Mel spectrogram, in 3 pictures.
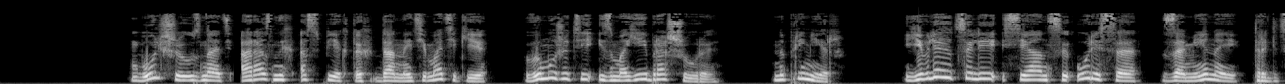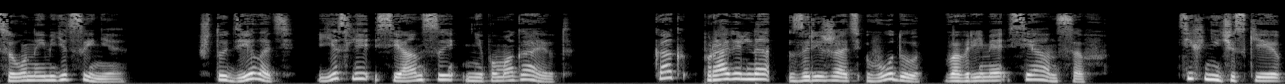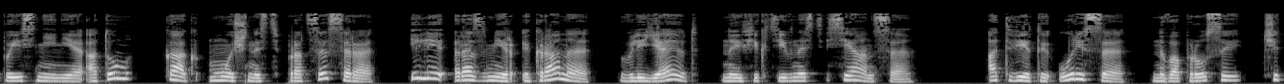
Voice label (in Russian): reklam vstavka stereo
